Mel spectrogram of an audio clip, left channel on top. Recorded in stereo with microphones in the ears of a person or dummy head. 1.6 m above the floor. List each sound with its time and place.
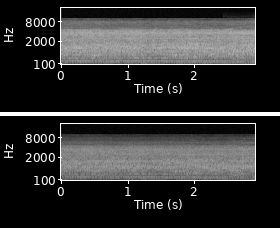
0.0 s an engine running: 40° left (ahead or behind), 0.9 m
